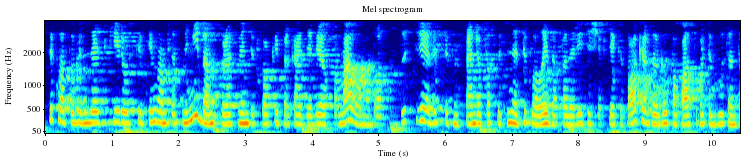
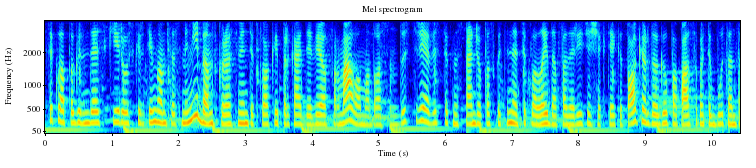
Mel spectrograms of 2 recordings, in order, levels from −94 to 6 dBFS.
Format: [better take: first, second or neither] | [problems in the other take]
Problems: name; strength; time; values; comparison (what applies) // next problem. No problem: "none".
second | noise reduction (classical method WPE with log-MMSE)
